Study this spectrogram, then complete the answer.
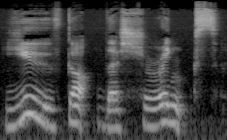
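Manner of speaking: drawn-out, very slow pronouncement; slow ominous cry. Acted. Mr Twit frightening his wife, slow and ominous. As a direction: stretch each word out to scare her. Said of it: "cried Mister Twit".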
